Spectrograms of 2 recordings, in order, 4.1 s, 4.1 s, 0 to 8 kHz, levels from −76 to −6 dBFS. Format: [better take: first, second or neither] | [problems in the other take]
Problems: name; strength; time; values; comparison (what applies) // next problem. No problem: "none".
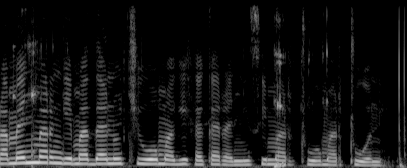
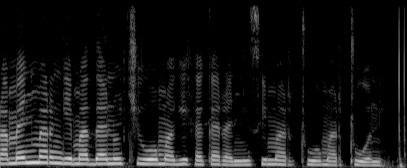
second | background sound (Splash, splatter); 16 dB below the speech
